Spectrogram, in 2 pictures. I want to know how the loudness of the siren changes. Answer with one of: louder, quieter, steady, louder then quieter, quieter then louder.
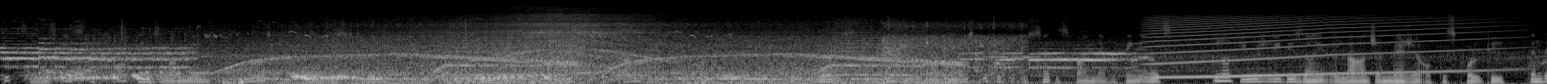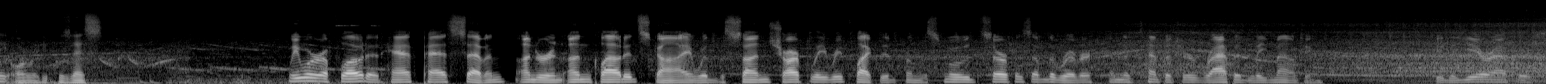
quieter.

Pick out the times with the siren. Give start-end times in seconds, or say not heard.
0.0-19.4.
